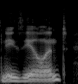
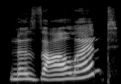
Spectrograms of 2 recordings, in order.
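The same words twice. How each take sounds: First: Said in the usual way. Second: Slow, badly faked Kiwi accent; hammed-up attempt at a Kiwi accent; bad New Zealand accent. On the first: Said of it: "I apologize". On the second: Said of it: "that was a bad accent".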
